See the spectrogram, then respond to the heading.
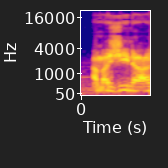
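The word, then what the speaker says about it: Amajina: Disruptions to ore shipments threaten not only the interests of the I've been pronouncing that wrong. It's Amagina and Sons mineral concern, but of Uldar herself.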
